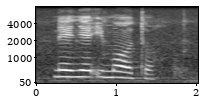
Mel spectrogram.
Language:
Zulu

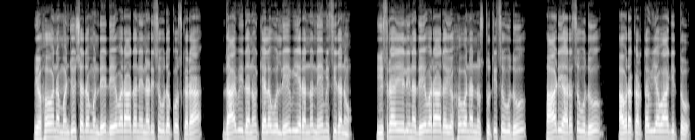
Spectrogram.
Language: Kannada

